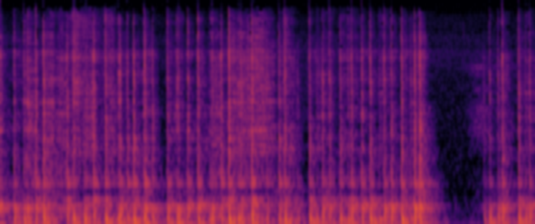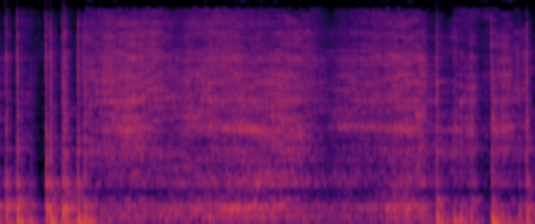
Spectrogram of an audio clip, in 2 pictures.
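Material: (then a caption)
Wood. Fingertips of one hand with short nails tap quickly on a large, solid, light-colored glossy varnished wooden tabletop, giving dull, low, short thuds that die away almost at once. The tapping breaks off briefly near the middle, returns in bursts, then gives way to a softer, steady brushing sound before a few final taps.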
